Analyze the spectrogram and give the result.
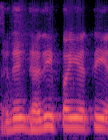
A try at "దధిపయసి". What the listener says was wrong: పయస్ శబ్దం సకారాంతం అండి, అందువల్ల దధిపయసి అని ఉంటుంది.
